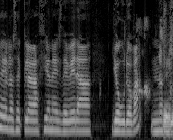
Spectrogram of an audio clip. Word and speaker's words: Jourová: No tengo claro cómo se pronuncia, pero Vera Jourová, tú has pronunciado muy bien.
